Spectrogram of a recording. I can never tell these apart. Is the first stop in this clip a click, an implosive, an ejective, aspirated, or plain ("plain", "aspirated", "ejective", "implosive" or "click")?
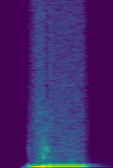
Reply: plain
